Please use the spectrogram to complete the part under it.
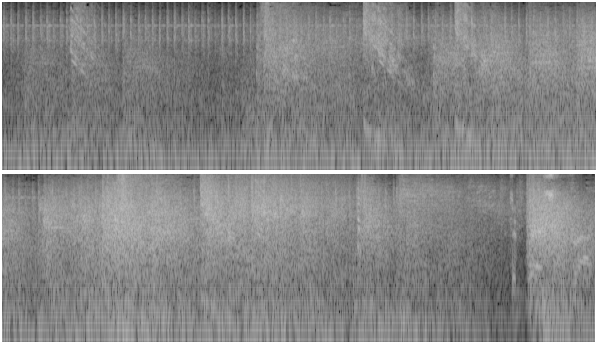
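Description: Explosions and battle noise from the online shooter Firestarter on the Alpine Peaks map: a dense, continuous roar of blasts and gunfire, loud throughout, with sharp bursts breaking through at intervals.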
